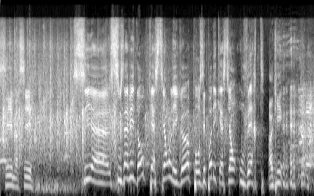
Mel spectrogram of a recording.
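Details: Adult man; typical speech.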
